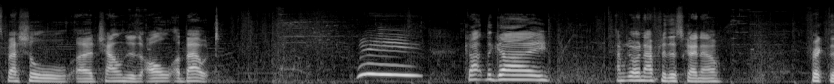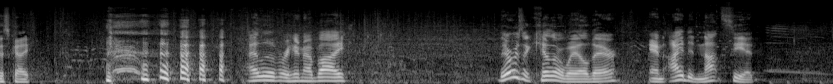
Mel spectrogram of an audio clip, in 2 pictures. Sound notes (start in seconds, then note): 9.4 laughter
